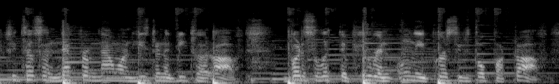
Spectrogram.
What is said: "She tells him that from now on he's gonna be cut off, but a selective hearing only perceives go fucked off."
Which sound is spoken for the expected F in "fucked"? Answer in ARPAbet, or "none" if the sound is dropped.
P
